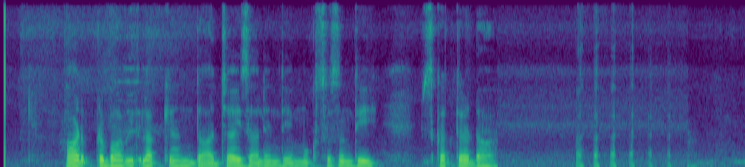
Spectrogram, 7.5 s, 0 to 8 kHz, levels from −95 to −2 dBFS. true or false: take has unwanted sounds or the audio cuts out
true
